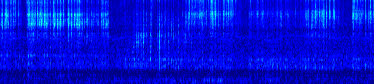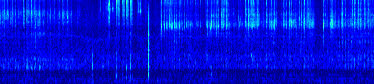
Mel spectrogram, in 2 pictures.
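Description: A wooden stylus scratches leaf details into a black-coated scratch-art paper card lying flat. The sound is a dry, bright, rattly scraping made of quick strokes in bursts, with a softer stretch in the middle and a few sharper ticks near the end.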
